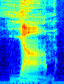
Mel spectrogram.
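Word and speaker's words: iam: That's not pronounced I am or yam. It's just yam. That I, when it comes before a vowel, is just like a Y often.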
